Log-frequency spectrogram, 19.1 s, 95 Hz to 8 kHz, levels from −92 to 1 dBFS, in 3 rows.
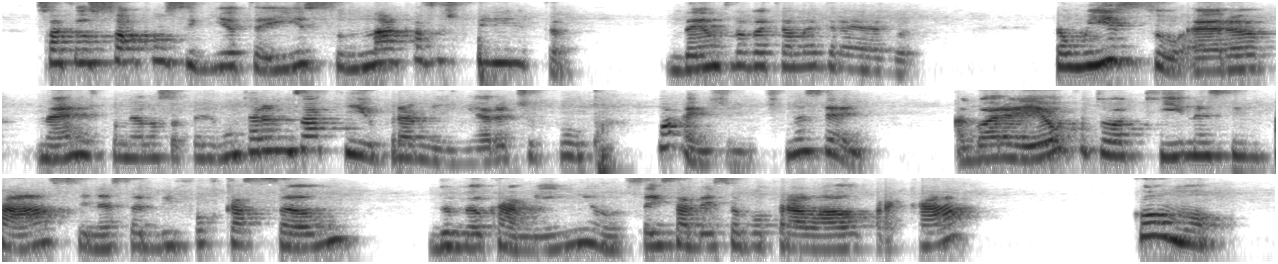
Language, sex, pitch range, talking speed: Portuguese, female, 195-275 Hz, 175 wpm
